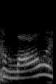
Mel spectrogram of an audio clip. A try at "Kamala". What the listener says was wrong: It's Kamala, not Kamala. It's Kamala. Kamala Harris, not Kamala. You put the emphasis on the wrong syllables, so you're a racist.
